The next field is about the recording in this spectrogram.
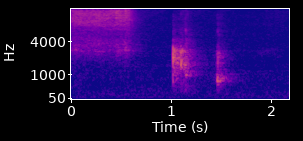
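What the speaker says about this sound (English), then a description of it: "I'm going to use my Continuous Setting Spray by Morphe" Morphe Continuous Setting Spray misted onto a face: a long soft hiss of spray, then two short sharp spritzes and the start of a third, close and alone.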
